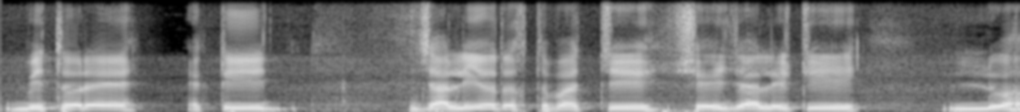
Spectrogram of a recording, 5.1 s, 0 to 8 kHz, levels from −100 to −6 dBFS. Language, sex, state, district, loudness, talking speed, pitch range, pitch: Bengali, male, Assam, Hailakandi, -15 LUFS, 95 wpm, 145-165 Hz, 155 Hz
